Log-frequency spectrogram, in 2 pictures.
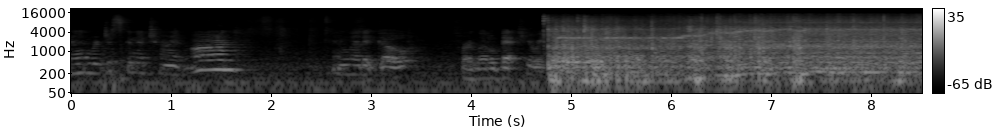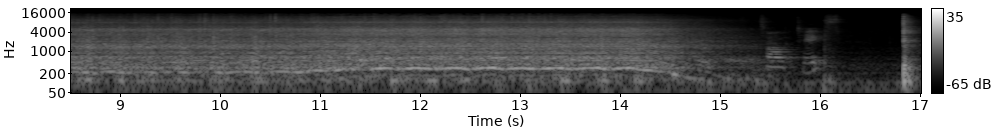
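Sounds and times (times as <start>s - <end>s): blender running: 4.8s - 15.4s.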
